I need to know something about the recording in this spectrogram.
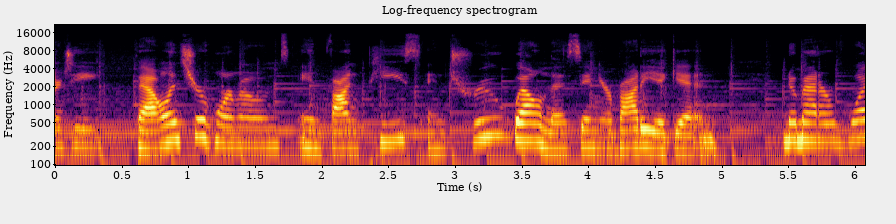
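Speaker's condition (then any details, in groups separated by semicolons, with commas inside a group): No condition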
